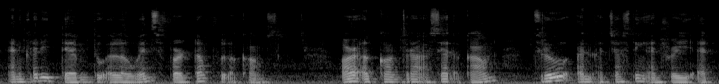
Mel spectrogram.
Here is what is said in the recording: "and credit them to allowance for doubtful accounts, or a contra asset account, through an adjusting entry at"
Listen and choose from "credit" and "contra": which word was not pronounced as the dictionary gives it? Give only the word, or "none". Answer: credit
